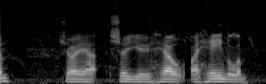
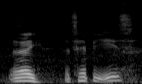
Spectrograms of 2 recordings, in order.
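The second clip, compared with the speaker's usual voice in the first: softer, gentle praise murmured to the animal; soft coo to the ram; 7 dB quieter than usual. Real, not acted. Praising the ram's happy ears, softly. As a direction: soothe the ram quietly.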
